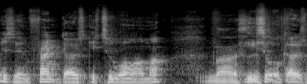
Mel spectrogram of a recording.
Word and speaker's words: Itauma: Just how special for the whole Itauma family is this night going to be on the 28th?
